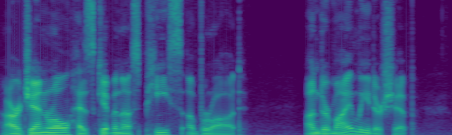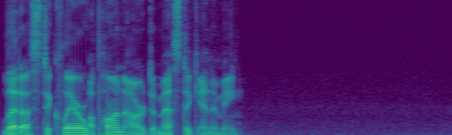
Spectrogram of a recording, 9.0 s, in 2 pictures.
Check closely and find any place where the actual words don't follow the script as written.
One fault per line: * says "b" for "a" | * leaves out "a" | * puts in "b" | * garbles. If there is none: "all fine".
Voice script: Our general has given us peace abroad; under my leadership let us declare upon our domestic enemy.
all fine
